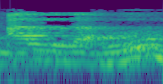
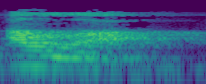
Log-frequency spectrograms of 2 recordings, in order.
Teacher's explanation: Lam yang pertama masukkan kepada lam yang kedua, kemudian diganti dengan tasdid. · Shown in: second take · Yang tadinya al-lahu menjadi Allah. · Term: diidghamkan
